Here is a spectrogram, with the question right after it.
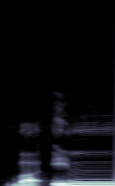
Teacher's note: نون کی شد پہ دیر لگائیں گے الف کے برابر یا ساکن کو کھینچیں گے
